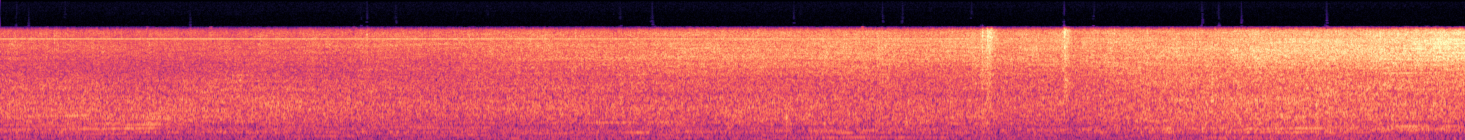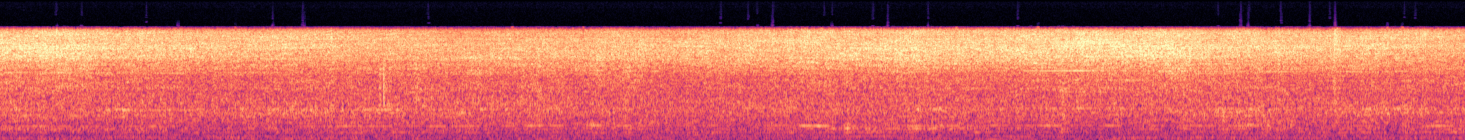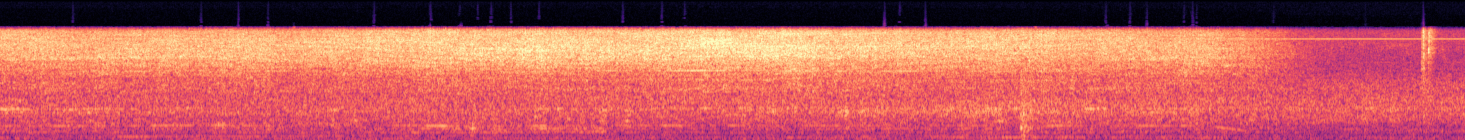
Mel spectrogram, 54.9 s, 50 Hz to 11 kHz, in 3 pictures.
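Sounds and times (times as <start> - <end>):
model train wheels rolling on rails: 0.0 - 53.7, 54.4 - 54.6
faint motor hum: 0.0 - 54.9.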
